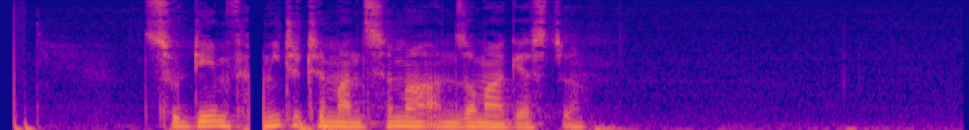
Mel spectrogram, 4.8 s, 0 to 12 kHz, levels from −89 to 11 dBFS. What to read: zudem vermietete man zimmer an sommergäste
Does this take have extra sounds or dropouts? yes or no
yes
